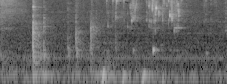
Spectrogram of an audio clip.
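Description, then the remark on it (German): A shot of vodka is poured into a glass: a brief, quiet splash followed by a few small gurgles and drips, with no voices. “Dann benötigen wir einen Schuss Wodka.”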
